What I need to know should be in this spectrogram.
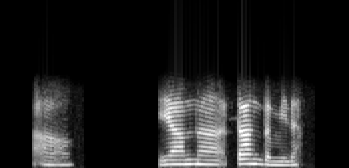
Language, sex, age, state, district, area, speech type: Manipuri, female, 45-60, Manipur, Churachandpur, urban, conversation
